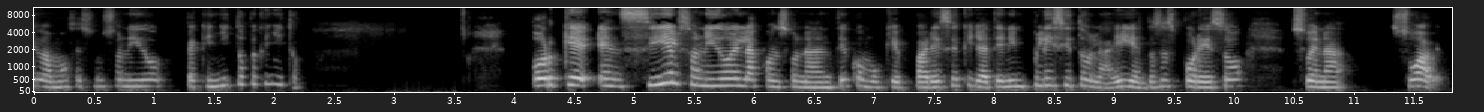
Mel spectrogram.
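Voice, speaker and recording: Woman teaching sounds with slow demonstrations. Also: fairly high pitch. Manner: demonstrates sounds slowly and repeatedly; explanatory, checks understanding with questions. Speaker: Mandarin teacher. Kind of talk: online pronunciation lesson.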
